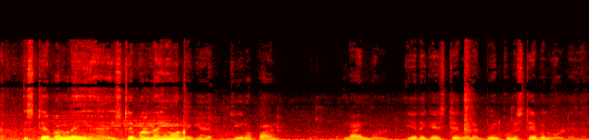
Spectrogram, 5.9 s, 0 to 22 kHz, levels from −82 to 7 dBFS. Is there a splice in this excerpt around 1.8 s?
yes; 1 cut; at 1.8 s

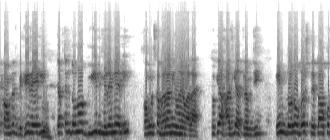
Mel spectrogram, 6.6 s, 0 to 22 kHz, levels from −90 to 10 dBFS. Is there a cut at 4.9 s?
no; 1 cut; at 0.9 s

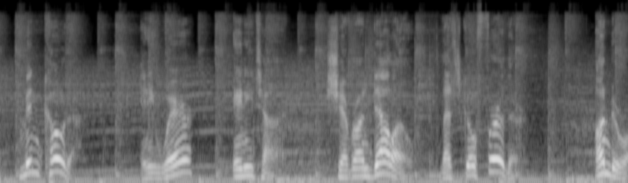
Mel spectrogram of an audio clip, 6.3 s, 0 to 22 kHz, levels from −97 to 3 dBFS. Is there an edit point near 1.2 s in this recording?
no; 0 cuts

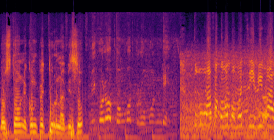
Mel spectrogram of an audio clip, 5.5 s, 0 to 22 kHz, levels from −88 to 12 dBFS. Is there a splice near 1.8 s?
yes; 1 cut; at 1.8 s

